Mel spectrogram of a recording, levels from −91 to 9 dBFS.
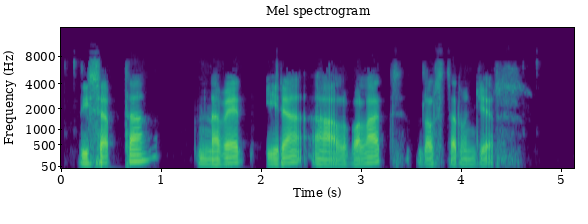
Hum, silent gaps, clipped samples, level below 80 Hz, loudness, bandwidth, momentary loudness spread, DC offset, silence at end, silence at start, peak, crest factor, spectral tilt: none; none; under 0.1%; -40 dBFS; -19 LUFS; 9.2 kHz; 9 LU; under 0.1%; 0.55 s; 0.2 s; 0 dBFS; 20 dB; -5.5 dB/octave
